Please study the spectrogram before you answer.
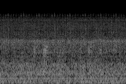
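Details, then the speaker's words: Dodge Charger brought in for a suspected tick. A low growl and rumble under a steady idle, first thought flywheel-like but traced to the aftermarket catalytic converters and exhaust; exhaust growl at idle. "yes cardio well there you go I can hear some growling oh y'all hear that right there"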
